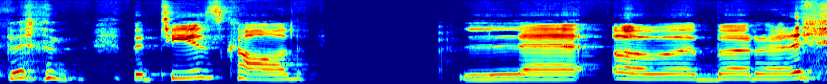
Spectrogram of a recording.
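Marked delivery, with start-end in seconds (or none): 2.3-4.1 put-on French accent. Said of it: "say it in French".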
